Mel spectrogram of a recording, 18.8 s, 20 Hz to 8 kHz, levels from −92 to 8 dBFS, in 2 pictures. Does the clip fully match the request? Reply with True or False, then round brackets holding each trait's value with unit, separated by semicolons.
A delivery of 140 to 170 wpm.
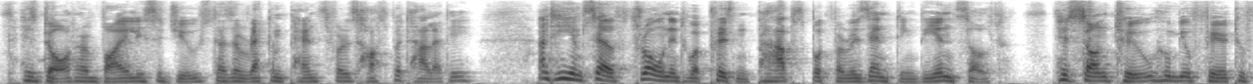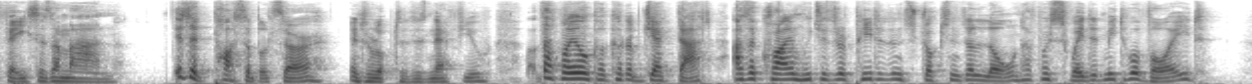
False (190 wpm)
